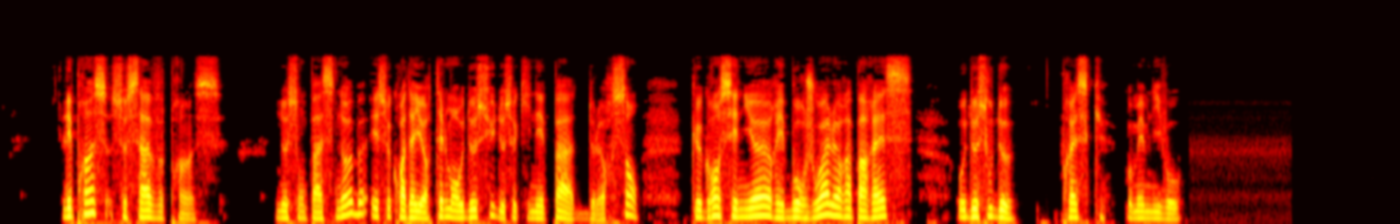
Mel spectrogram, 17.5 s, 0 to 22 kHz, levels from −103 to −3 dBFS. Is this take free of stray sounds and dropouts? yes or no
yes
